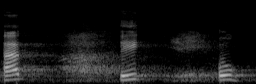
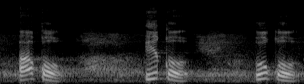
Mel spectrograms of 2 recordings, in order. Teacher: دیکھیے ایک طرف پہلے کاف پڑھا پھر دوسری طرف قوف, یہ دو حروف ہم نے پڑھے. کاف کو ہم نے باریک بھی پڑھا, قلقلہ نہیں کیا. قوف کو پر بھی پڑھا اور اس میں قلقلہ بھی ادا ہوا ہے, لہٰذا ان دونوں میں بھی فرق رکھنا ہے.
